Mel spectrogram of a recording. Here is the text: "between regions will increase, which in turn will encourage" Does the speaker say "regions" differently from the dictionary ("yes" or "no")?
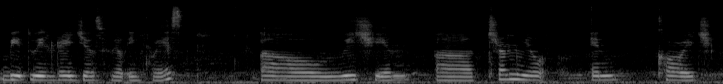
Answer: yes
